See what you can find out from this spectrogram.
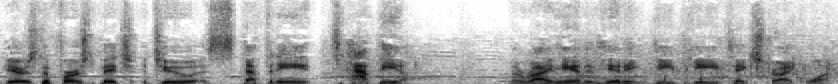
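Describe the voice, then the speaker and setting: Male American sports radio announcer, slightly high voice, chatty and emphatic, music behind him in a stadium booth. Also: unhurried, sharp tone, a faint crowd, rough recording. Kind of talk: live sports commentary with chatty asides.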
